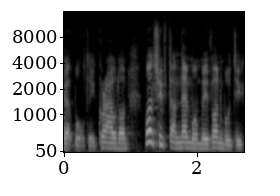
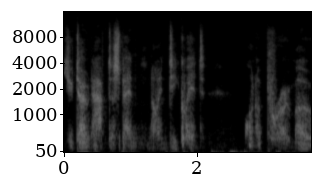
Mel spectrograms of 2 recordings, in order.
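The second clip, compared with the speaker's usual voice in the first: seething whisper, rage held in. Talking about card prices, whispering to contain rage. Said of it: "I'm whispering to contain my rage".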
